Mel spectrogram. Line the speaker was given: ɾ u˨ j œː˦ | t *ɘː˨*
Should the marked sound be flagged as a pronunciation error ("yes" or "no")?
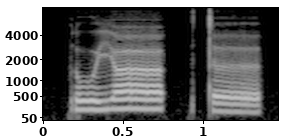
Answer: no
